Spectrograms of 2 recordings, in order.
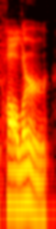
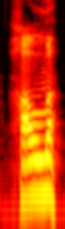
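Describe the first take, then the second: First: The word ends in a heavy 'er' sound. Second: The word ends in an open 'ah' sound. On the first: "if you say it properly, holler er is the accent" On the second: "l is the accent"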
